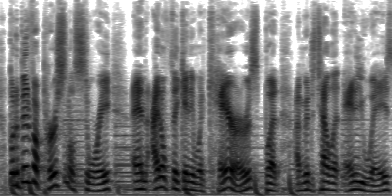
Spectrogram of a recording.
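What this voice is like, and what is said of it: Sick, under-the-weather voice. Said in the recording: “You could probably tell by my voice, I'm a little bit under the weather. I've been sick for, it seems, months and months and months.”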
